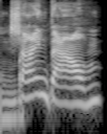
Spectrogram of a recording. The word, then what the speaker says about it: Sheinbaum: So, Elena, you're going to say it right. It's going to be a Sheinbaum. Sheinbaum. We're going to do the Jewish way.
